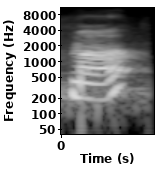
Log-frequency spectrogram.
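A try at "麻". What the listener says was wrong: हाँ, थोड़ा सा राइज करना है इसको.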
